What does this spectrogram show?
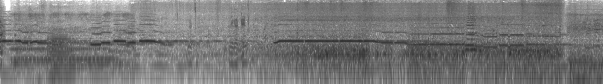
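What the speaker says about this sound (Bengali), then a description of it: "এত সময় অপেক্ষার পরে ট্রেনটি আসতেছে" A train pulling into a station, with a long rising horn tone, rumbling wheels and rail clatter building in loudness, under a crowd murmur and occasional voices.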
